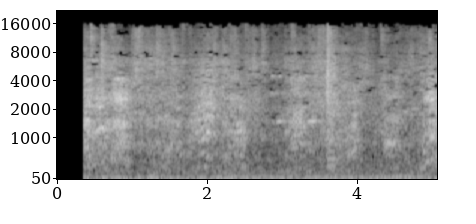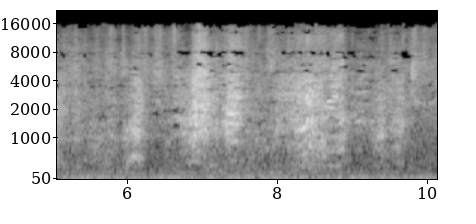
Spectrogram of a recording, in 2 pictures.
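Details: Green-winged macaws from a colony give harsh, raspy squawks in uneven bursts, several birds calling over one another against a steady background hum.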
